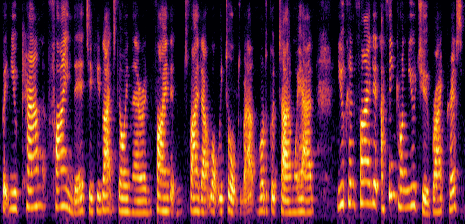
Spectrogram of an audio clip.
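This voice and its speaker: An older British woman hosts a casual online chat for her viewers, rambling chattily from one story to the next. Her voice is lowish and sharp in tone, she speaks at a normal speed, and the recording quality is low.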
